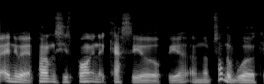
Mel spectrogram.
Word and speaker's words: Cassiopeia: she's pointing out now in the commentary, she says she pronounces it Cassiopeia, which is kind of how I pronounce it, but apparently you're supposed to pronounce it Cassiopeia. Don't know why it makes a difference, but because it's probably pronounced something in ancient Greek, it's probably something totally different.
